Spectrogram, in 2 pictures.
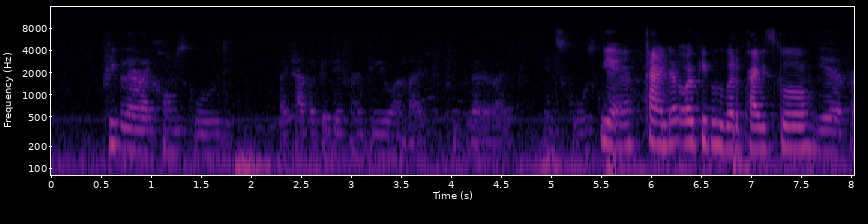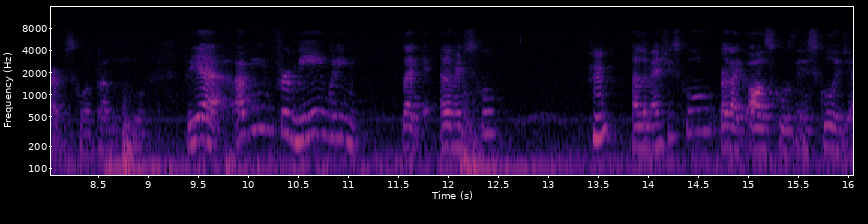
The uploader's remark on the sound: Two girls, one mic. I have about four microphones but I could only use one to record both of us so excuse the inconsistent volume, we tried our best to make it work.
